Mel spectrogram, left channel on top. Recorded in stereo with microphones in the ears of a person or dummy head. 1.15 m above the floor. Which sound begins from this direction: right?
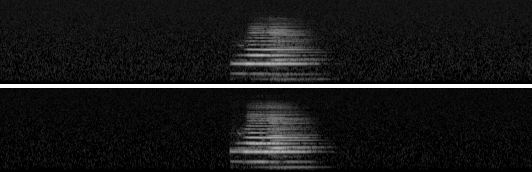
A squeak, at 2.3 s.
